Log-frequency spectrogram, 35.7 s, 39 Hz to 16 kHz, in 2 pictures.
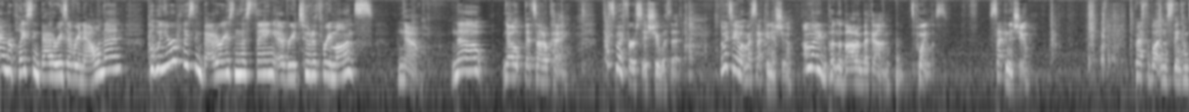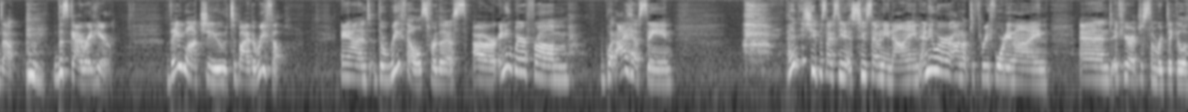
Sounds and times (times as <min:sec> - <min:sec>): Speech: 0:00.0 - 0:10.2, 0:10.8 - 0:14.2, 0:14.8 - 0:15.5, 0:17.0 - 0:19.6, 0:20.4 - 0:22.1, 0:23.0 - 0:27.9, 0:29.6 - 0:35.6
Inside, small room: 0:00.0 - 0:35.6.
